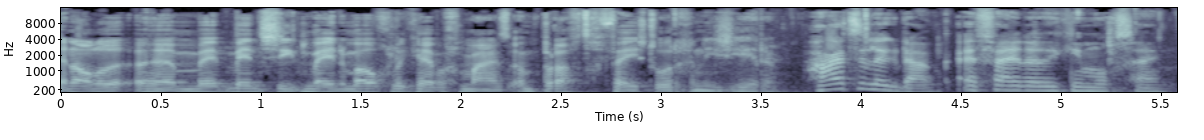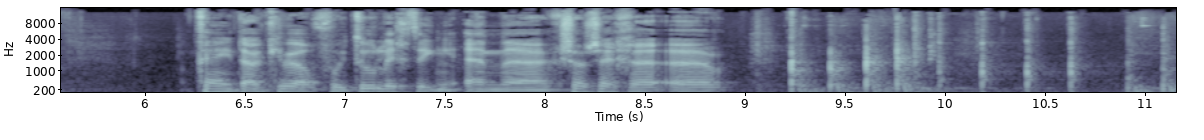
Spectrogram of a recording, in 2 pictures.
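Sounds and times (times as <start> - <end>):
speech: 0.0 - 10.0
knocking on a door at a Sinterklaas celebration: 9.2 - 11.1.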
